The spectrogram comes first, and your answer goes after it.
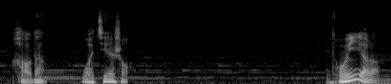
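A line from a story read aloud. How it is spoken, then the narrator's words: Flat, indifferent. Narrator (Chinese): 云天明淡淡的说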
